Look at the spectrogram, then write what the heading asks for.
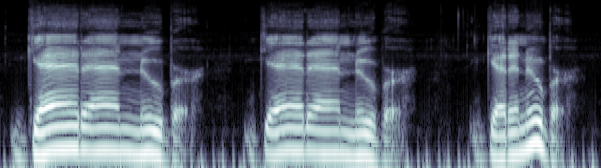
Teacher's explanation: that T in get, with the American accent, it comes between two vowels. It'll turn into a flap T, and then linking can occur. We can link that flap T with the vowel sound in an, and then we can link that final n sound with the vowel sound in Uber.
